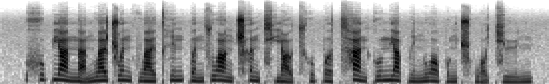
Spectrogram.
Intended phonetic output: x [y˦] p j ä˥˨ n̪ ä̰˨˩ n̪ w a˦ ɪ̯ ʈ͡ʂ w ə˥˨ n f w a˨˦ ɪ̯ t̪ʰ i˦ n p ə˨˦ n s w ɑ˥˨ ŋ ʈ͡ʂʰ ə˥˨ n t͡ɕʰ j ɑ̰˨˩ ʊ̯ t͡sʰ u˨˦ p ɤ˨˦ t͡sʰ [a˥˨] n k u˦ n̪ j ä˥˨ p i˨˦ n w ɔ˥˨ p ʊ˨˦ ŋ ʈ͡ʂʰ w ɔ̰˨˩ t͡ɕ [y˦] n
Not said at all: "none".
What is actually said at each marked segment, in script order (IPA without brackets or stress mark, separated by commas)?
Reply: u˦, a˥˨, y˨˦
